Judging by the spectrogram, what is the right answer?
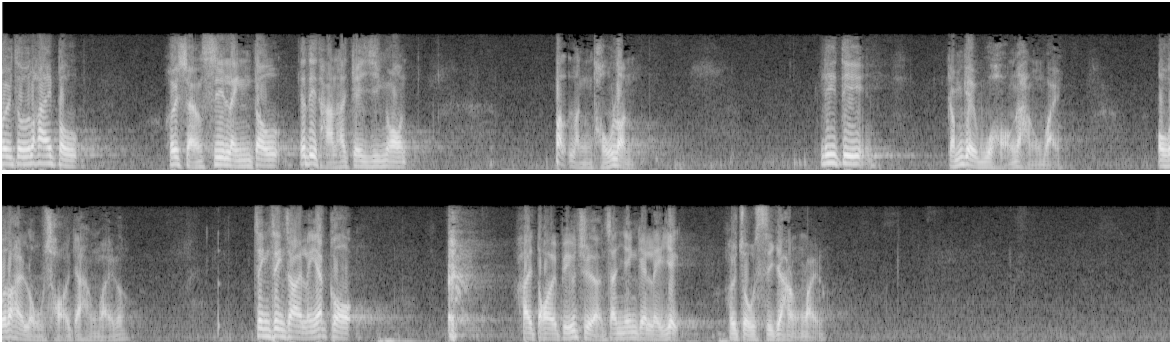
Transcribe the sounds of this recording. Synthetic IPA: hɵ˧ɥt̪o˧wlaː˥jpo˧w | hɵ˧ɥsœː˨˩ŋsiː˧lɪ˨ŋt̪o˧wjɐ˥t̪ːiː˥t̪ʰa̰ː˨˩nhɐ˨t̚kɛː˧jiː˧ŋɔː˧n | pɐ˥t̚lɐ̰˨˩ŋt̪ʰo˨˥wlɵ˨˩n | liː˥t̪̬iː˥ | kɐ˨˥mkɛː˧wuː˨˩ɦɔ̰ː˨˩ŋkɛː˧hɐ̰˨˩ŋwɐ̰˨˩j | ŋɔː˨˧kɔː˧t̪ɐ˥hɐ˨˩lo̰˨wt͡sʰɔ̰ː˨˩jkɛː˧hɐ̰˨˩ŋwɐ̰˨˩jlɔː˥ | t͡sɪ˧ŋt͡sɪ˧ŋt͡sɐ˨whɐ˨jlɪ˨ŋjɐ˥t̚kɔː˧ | hɐ˨jt̪ɔː˨jpiː˨˥wt͡ʃyː˨lœː˨˩ŋt͡sɐ˧njɪ˥ŋkɛː˧le˨˧jːɪ˥k̚hɵ˧ɥt͡so˨wsiː˨kɛː˧hɐ̰˨˩ŋwɐ̰˨˩jlɔ˥

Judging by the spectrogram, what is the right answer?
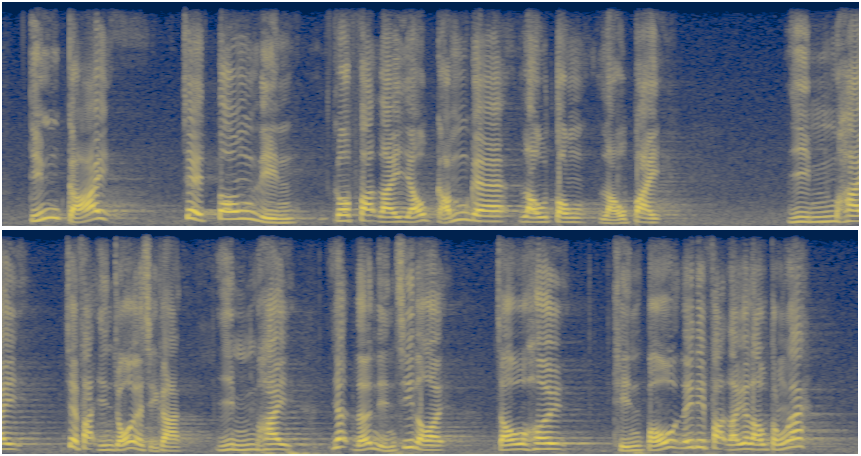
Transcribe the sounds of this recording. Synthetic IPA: t̪iː˨˥mkaː˨˥j | t͡sɛː˥˩jt̪ɔː˥ŋliː˨˩nkɔː˧faː˧t̚lɐ˨jːɐ˨˧wkɐ˨˥mkɛː˧lɐ˨wt̪ʊ˨ŋlɐ̰˨˩wpɐ˨˧j | jiː˨˩m̩˨˩ɦɐ˨j | t͡sɛː˥˩faː˧t̚ʔiː˨nt͡sɔː˨˥kɛː˧siː˨˩kaː˧n | jiː˨˩m̩˨˩ɦɐ˨jjɐ˥t̚lœː˨˧ŋliː˨˩nt͡siː˥lɔː˨˩j | t͡sɐ˨wɦɵ˧ɥt̪ʰiː˨˩npo˨˥wne˥t̪iː˥faː˧t̚lɐ˨jkɛː˧lɐ˨wt̪ʊ˨ŋlɛː˥

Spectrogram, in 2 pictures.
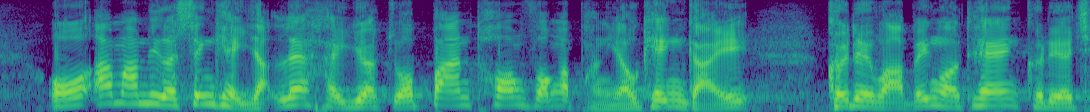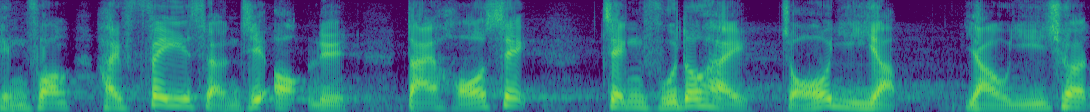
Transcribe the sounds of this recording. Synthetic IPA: ŋɔː˨˧ʔaː˥mːaː˥mniː˥kɔ˧sɪ˥ŋkʰe˨˩jːɐ̰˨t̚lɛː˥hɐ˨jjœː˨˧k̚t͡sɔː˨˥paː˥nt̪ʰɔː˥ŋfɔː˨˥ŋɛ˧pʰɐ˨˩ŋjɐ˨˧wkʰɪ˥ŋkɐ̰˨˥j | kʰɵ˨˧ɾe˨jwaː˨pe˨˥jŋɔː˨˧t̪ʰɛː˥ŋkʰɵ˨˧ɥd̪e˨˩kɛ˧t͡sʰɪ̰˨˩ŋfɔː˧ŋhɐ˨jfe˥jsœ̰ː˨˩ŋt͡siː˥ʔɔː˨k̚lyː˨˩t̚ | t̪aː˨jhɔː˨˥sɪ˥k̚ | t͡sɪ˧ŋfuː˨˥t̪o˥wɦɐ˨jt͡sɔː˨˥jiː˨˧jɐ̰˨p̚ | jɐ̰˨˩wjiː˨˧t͡ʃʰɵ˥t̚

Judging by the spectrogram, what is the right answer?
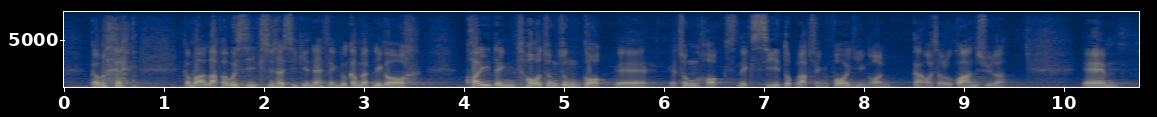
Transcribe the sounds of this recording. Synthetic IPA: kɐ˨˦mlɛ˥ | kɐ˨˥maː˨˩laː˨p̚faː˨˧wu˨˥jsi˨sy˥nsɐ˨˧jsiː˨˩kiː˨˥nɛː˥lɪ˨ŋt̪o˧wkɐ˥mjɐ˨t̚niː˥kɔː˧ | kʷʰwɐ˥jt̪ɪ˨ŋt͡sʰɔː˥t͡sʊ˥ŋt͡sʊ˥ŋkɔː˧k̚ɛː˨t͡sʊ˥ŋhɔː˨k̚lɪ˨k̚siː˨˥t̪ʊ˨k̚laː˨p̚sɪ˨˩ŋfɔː˥˨˩jiː˨˧ŋɔː˨˧n | kaː˧kŋɔː˨˥sɐ˨wt̪o˧wkwaː˥nt͡ʃyː˨˧laː˥ | ɛː˨˧m

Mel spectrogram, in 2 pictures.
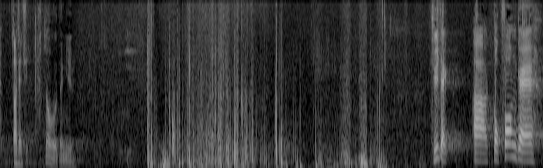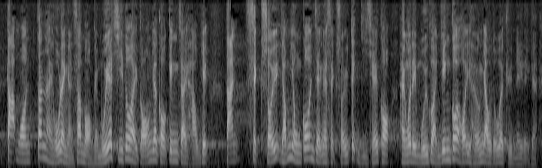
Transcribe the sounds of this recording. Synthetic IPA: t̪ɔː˥˩t͡sɛː˨˧t͡ʃyː˨t͡sɐ˥wo˨˩t̪ɪ˨˥ŋjy̰ː˨˩ | t͡ʃyː˨˥t͡sɪ˨k̚ | ʔaː˨˧kʊ˨˧k̚fɔː˥ŋkɛː˧t̪aː˧p̚ŋɔː˧nt͡sɐ˥nhɐ˨jɦo˨˥wlɪ˨ŋjɐ˨˩nsɐ˥nmɔ̰ː˨ŋkɛ˧muː˨˧jɐ˥t̚t͡sʰiː˧t̪o˥whɐ˨jkɔː˨˥ŋjɐ˥t̚kɔː˧kɪ˥ŋt͡sɐ˧jha̰ː˨wjɪ˥k̚t̪aː˨n | sɪ˨k̚sɵ˨˥ɥjɐ˨˥mjʊ˨ŋkɔː˥nt͡sɛː˨˧ŋkɛː˧sɪ˨k̚sɵ˨˥ɥt̪ɪ˥k̚jiː˨˩t͡sʰɛː˨˥kɔː˧k̚hɐ˨jŋɔː˨˧t̪e˨˩jmuː˨˧jkɔː˧jɐ˨˩njɪ˥ŋkɔː˥jɦɔː˨˥jiː˨˧ɦœː˨˥ŋjɐ˨˧wt̪o˨˧˥wkɛː˧kʰyː˨˩nle˨jle˨˩jkɛ˧

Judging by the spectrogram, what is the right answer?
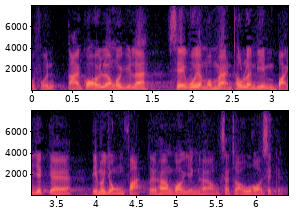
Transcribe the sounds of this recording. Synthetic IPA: fuː˨˥nt̪aː˨nhɐ˨˩jkʷɔː˧hɵ˧ɥlœː˨˧ŋkɔː˧ɥyː˨t̚lɛː˥ | sɛː˧wuː˨˥jɐ˨˧mo˨˧wm̚˥jɐ˨˩nt̪ʰo˨˥wlɵ˨nt̪iː˥m̩˨˧paː˧k̚jɪ˥t̚kɛː˧t̪iː˨˥mjːŋjʊ˨˩ŋfa̰ː˧t̚t̪ɵ˧ɥɦœː˥ŋkɔː˨˥ŋ˨jɪ˨˥ŋhœː˨˥ŋsɐ˨t̚t͡ʃɔː˨˧jho˨˥whɔː˨˧sɪ˥kːɛ˧

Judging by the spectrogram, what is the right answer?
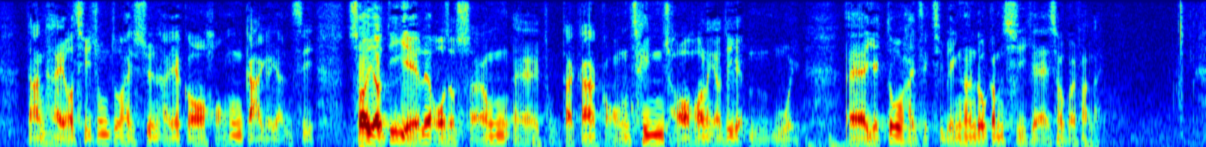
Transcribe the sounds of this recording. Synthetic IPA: t̪a̰ː˨nɦɐ˨jɔː˨˧t͡sʰiː˨˥t͡sʊ˥ŋt̪o˥whɐ˨jsyː˧nɦɐ˨jɐ˥t̚kɔː˧hɔː˨˩ŋhʊ˥ŋkaː˧jkɛː˧jɐ̰˨˩nsiː˨ | sɔː˨˥ji˨˩jɐ˨˧wt̪iː˥jɛː˨˧lɛː˥ʔɔː˨˧t͡sɐ˨wsœː˨˥ŋʔɛː˨t̪ʰʊ˨˩ŋt̪aː˨jkaː˥kɔ̰ː˨˥ŋt͡sʰɪ˥ŋt͡ʃʰɔː˨˥ɦɔː˨˥lɐ˨˩ŋjɐ˨˧wt̪iː˥jɛː˨˧m̩˨˩wuː˨˩jʔɛː˨jɪ˨k̚t̪o˥wɦɐ˨jt͡sɪ˨k̚t͡siː˨p̚jɪ˨˧˥ŋɦœː˨˥ŋt̪o˨˥wkɐ˥mt͡sʰiː˧kɛː˧sɐ˥wkɔː˧˥jfa̰˧t̚lɐ̰˨˩j

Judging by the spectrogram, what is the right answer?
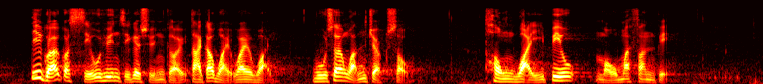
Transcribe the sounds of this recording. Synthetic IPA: niː˥kɔ˧˨˥kɔː˧siː˨˥whyː˥nt͡siː˨˥kɛː˧syː˨˥nkɵ˨˥ɥt̪aː˨jkaː˥wɐ̰˨˩jwɐ˦jwɐ̰˨˩j | wuː˨˧sœː˥ŋwɐ̰˨˥nt͡ʃœ̰ː˨k̚so̰˨˧w | t̪ʰʊ˨˩ŋwɐ˨˩jpiː˥wmo˨˧wmɐ˥t̚fɐ˥npḭː˨t̚

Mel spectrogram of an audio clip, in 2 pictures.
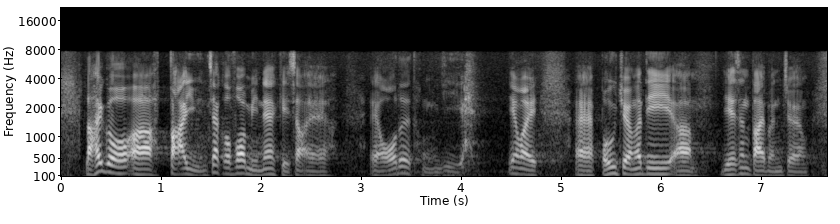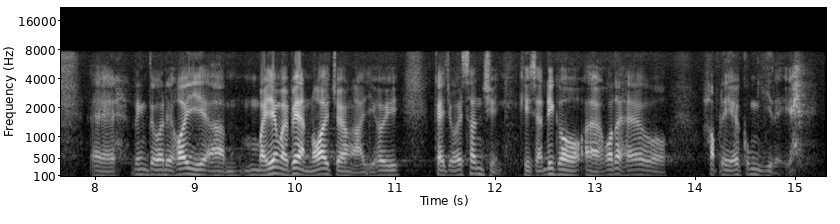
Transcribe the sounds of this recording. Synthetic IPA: la˨˩hɐ˨˥jkɔː˧ʔaː˨˩t̪aː˨jɥyː˨˩nt͡sɐ˥kːɔː˨˥fɔː˥ŋmiː˨nlɛː˥kʰe˨˩jsɐ̰˨t̚ɛ˨ | ʔɛː˨ɔː˨˧t̪o˥whɐ˨jt̪ʰʊ˨˩ŋjiː˧kɛ˧ | jɐ˥nwɐ˨jʔɛ˨po˨˥wt͡ʃœː˨˧ŋjɐ˥t̪̬iː˥ɛ˨jɛː˨˧sɐ˥ŋt̪aː˨˧jpɐ˨nt͡ʃœː˨ŋʔɛː˨lɪ˨ŋt̪o˧wkɔ˨˧ɾe˨˩hɔː˨˥jiː˧ɛ˨m̩˨˩hɐ˨jːɐ˥nwɐ˨jpe˨˥jɐ˨˩nlɔː˨˥jɐ˨˧˥t͡ʃœː˨ŋa̰ː˨jiː˨˩hɵ˧ɥkɐ˧jt͡ʃʊ˨khɵ˧jsɐ˥nt͡ʃʰyː˨˩nkʰe˨˩jsɐ˨t̚nliː˥kɔː˧ɛː˨˩ɔː˨˧t̪ɐ˥k̚hɐ˨˩jɐ˥kɔː˧ | hɐ˨p̚le˨jkɛː˧kʊ˥ŋjiː˧le˨˩jkɛ˧

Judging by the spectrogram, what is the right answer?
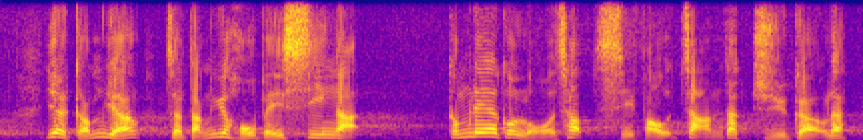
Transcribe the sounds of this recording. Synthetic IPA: jɐ˥nwjkɐ˨˧˥mjœː˨˥ŋt͡sɐ˨wt̪ɐ˨˥ŋjyː˥ɦo˨˥wpe˨˥jsiː˥ŋa̰ː˧t̚ | kɐ˨˥mni˥jɐ˥t̚kɔː˧lɔ̰ː˨˩t͡sʰɐ˥p̚siː˨˩fɐ˨˥wt͡sa̰ː˨mt̪ɐ˥k̚t͡ʃyː˨kœː˧k̚lɛː˥

